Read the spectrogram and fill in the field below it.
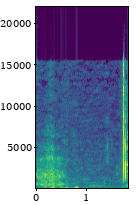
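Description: Night ambience in The Legend of Zelda: Ocarina of Time forest cutscene: a soft, low owl hoot with faint bird calls, ending in a brief bright chirp, quiet and distant.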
